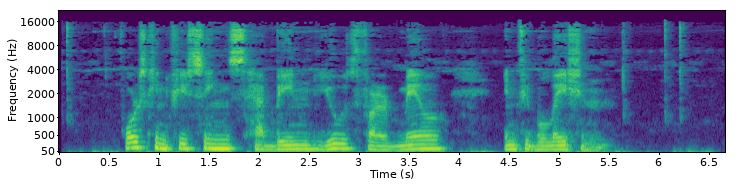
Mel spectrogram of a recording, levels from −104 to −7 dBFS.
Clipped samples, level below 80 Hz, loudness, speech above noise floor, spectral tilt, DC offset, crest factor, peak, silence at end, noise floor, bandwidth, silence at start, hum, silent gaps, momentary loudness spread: under 0.1%; -48 dBFS; -21 LUFS; 24 dB; -4 dB/octave; under 0.1%; 20 dB; -4 dBFS; 0.15 s; -45 dBFS; 16 kHz; 0.05 s; none; none; 20 LU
